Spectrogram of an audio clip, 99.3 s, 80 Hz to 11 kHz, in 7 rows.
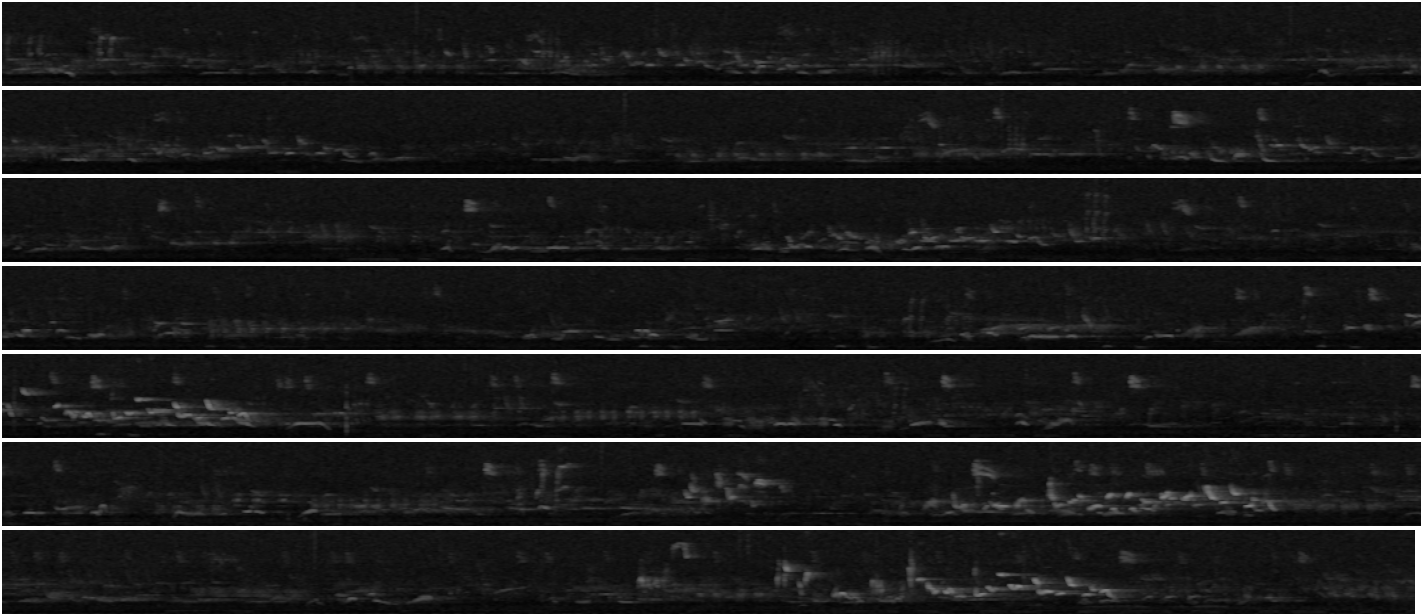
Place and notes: Berlin, Buch, Mittelbruch / Torfstich - wetland, nature reserve
05:00 Berlin, Buch, Mittelbruch / Torfstich 1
